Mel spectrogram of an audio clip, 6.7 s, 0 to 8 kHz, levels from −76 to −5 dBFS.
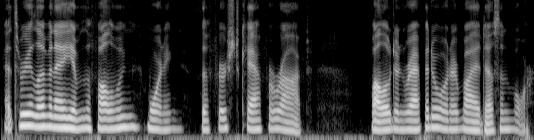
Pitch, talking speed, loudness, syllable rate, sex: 160 Hz, 180 wpm, -19 LUFS, 5.7 syllables/s, female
